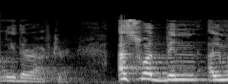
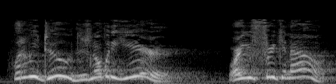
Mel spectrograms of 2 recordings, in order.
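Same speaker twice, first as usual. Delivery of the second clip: high, light-voiced worried bewilderment; helpless bystanders; 7 semitones higher than usual. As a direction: ask helplessly in an acted, pitched-up voice. Bystanders helpless at man's panic.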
